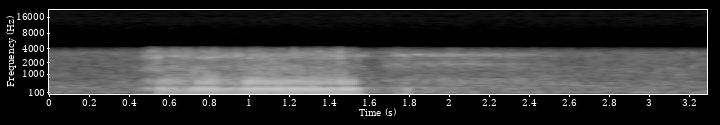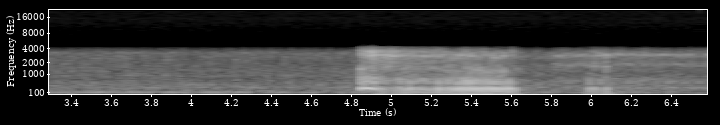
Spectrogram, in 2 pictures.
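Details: Mario, a dog, snoring: two loud rasping snores about four seconds apart, each roughly a second long and harsh and buzzy, with quiet breathing between them.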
